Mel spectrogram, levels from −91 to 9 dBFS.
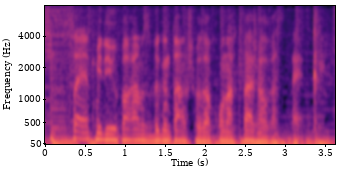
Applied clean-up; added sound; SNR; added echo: none; none; none; none.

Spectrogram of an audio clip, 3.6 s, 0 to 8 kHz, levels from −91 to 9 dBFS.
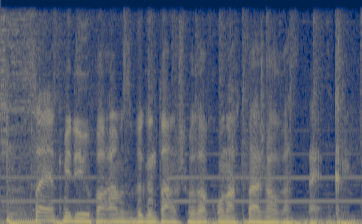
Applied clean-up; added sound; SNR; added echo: none; Trumpet; 19 dB; none.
